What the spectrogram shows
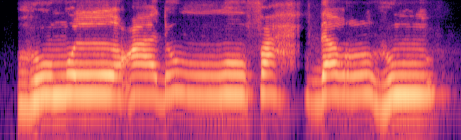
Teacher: Angkat sedikit ya roynya. Tahan sedikit ya supaya dia menjadi lebih tafkhim ya.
